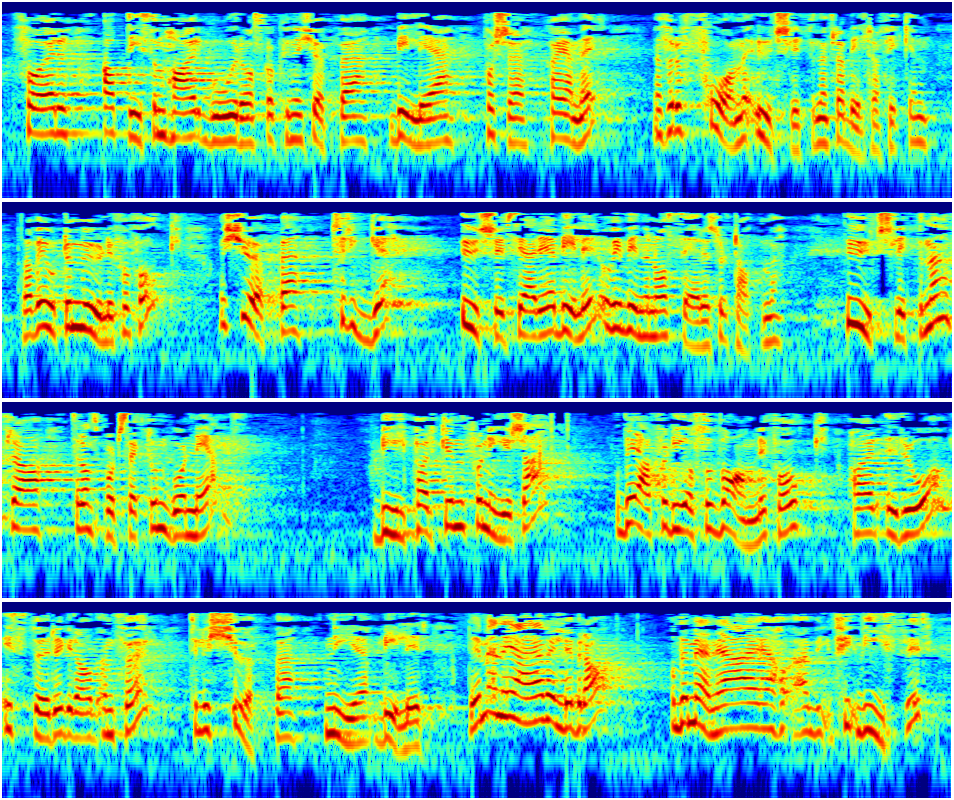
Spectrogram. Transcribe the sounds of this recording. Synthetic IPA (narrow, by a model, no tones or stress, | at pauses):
fɔɾɑt̪̚d̪ɪsɔmɦɑɾɡuːɾoːskɑlkʰʉnːəçøːpəbɪlɪəpʰɔʂəkʰɑɪɛnəɾ | mɛnfɔɾɔfoːmɛ̰ʔʉːt̪ʂɭɪpːənəfɾɑbḭːlt̪ʰɾɑfɪkːən | d̪̥ɛhɑɾʋɪjʊʈ̚ːd̪ɛmʉːlɪfɔɾfɔlk | ɔçøːpət̪ʰɾʏɡːə | ʉːt̪ʂɭɪpsjæːɾɪəbiːləɾɔʋɪbəjʏnːəɳoːɔseːɾɛsʉlt̪ʰɑ̰ːt̪ənəʉːt̪ʂɭɪpːənəfɾɑt̪ʰɾɑnspɔʈsɛkt̪ʊɳ̩ɡoːɳeːd̪ | biːlpʰɑɾkənfɔɳyːəʂæɪ | ɔd̪ɛæɾfɔɖiːɔsːɔʋɑːnlɪəfɔlkhɑɾɾoːɪst̪œɾəɡɾɑːd̪ɛnføːɾt̪ʰɪlɔçøːpənyːəbiːləɾd̪̥ɛmeːnəɾjæɪæɾʋɛld̪ɪbɾɑː | ɔd̪ɛmeːnəɾjæɪhʋiːsəɾ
